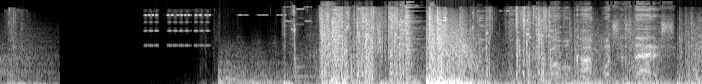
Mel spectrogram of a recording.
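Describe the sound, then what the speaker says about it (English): Gunfire from the video game RoboCop Rogue City erupts as rapid, dense bursts of shots after a brief silence and a chime, loud and sustained, with game voices speaking over it. "Gunshots? What's going on?"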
